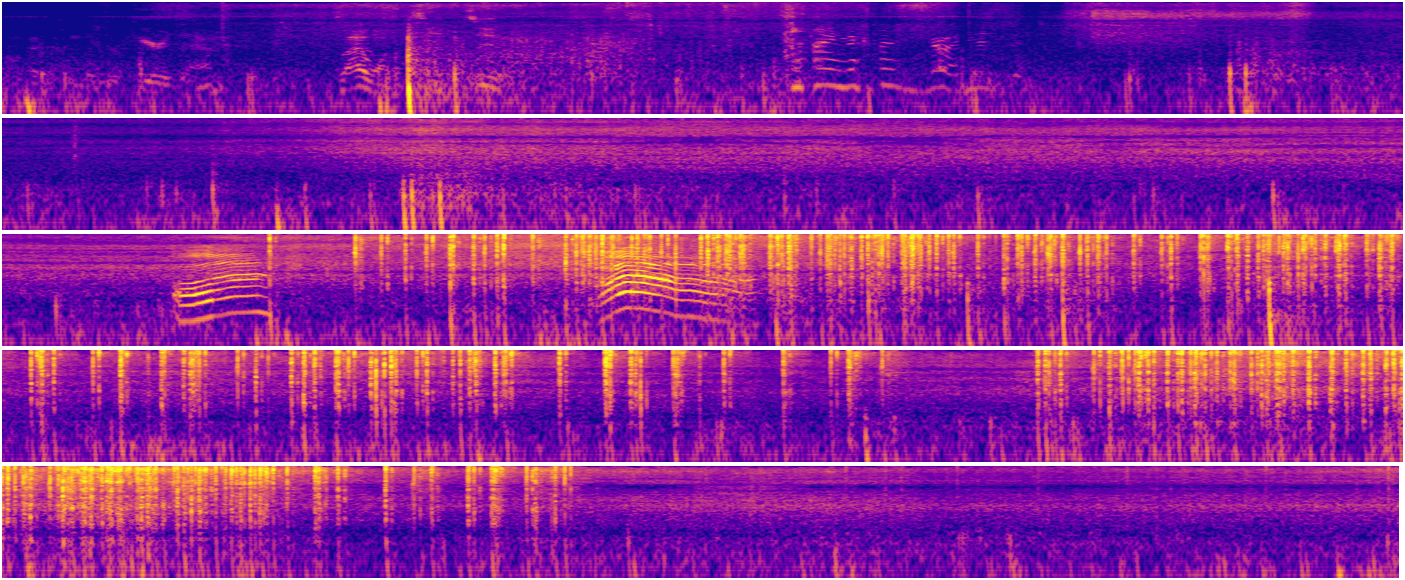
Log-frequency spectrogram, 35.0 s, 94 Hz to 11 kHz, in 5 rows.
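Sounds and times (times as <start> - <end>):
firework crackling: 0.5 - 35.0
firework hiss: 0.7 - 35.0.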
